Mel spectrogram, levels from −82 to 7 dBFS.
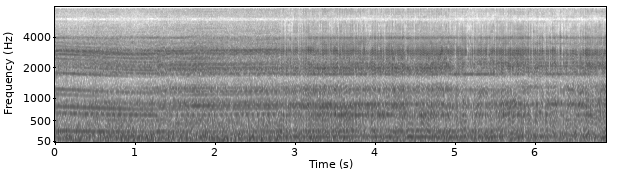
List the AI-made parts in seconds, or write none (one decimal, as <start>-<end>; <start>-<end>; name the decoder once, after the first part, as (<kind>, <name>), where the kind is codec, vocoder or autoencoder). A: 2.8-6.9 (vocoder, HiFi-GAN)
